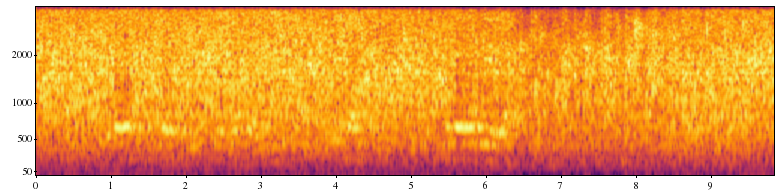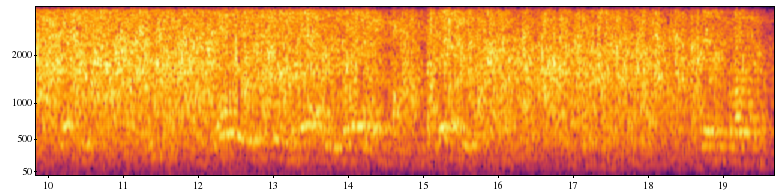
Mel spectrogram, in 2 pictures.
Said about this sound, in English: why don't we just give a round of applause for that.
